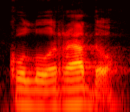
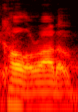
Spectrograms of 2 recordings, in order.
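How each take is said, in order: First: The name has a Spanish-like pronunciation. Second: The name has a plain English pronunciation. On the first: "the pronunciation is supposed to be Colorado" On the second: "I say Colorado"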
